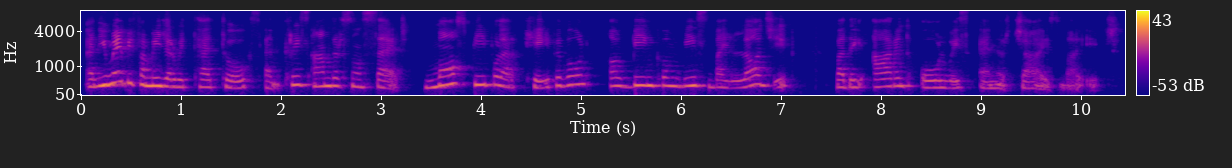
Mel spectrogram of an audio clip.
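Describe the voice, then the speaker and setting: A woman in her forties from Italy with an Italian accent, giving measured career advice as a coach in a webinar talk. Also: a little high, mellow. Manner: measured, advisory, addresses listeners directly. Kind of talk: webinar presentation.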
